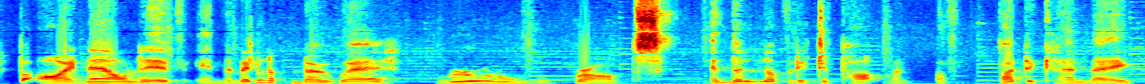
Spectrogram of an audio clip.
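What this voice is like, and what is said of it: Cockney London accent. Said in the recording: “I'm a Brit, born and bred in London, as you may be able to tell from my Cockney accent”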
